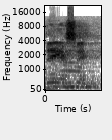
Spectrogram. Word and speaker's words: dais: We have this slovenly crew of miscreants over here for a dais. A dais. I said it wrong. Thank you. Whatever. The dais. It seems fitting that we have these kind of guys over here.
